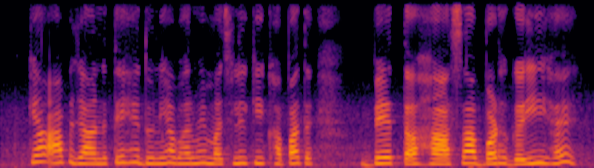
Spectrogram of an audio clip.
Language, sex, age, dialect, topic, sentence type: Hindi, female, 18-24, Marwari Dhudhari, agriculture, statement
